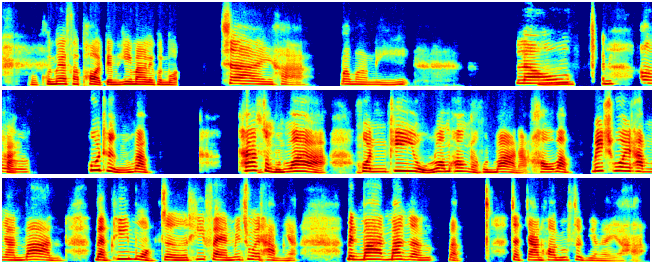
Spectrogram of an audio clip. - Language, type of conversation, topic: Thai, unstructured, คุณรู้สึกอย่างไรเมื่อคนในบ้านไม่ช่วยทำงานบ้าน?
- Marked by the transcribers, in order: unintelligible speech; tsk; other background noise; tsk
